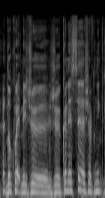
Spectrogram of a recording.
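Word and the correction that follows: Shayfeen: le, groupe de trappe marocaine. – Chayfine. – Chayfine. Bah, je, le connaissais mal donc. Fais attention avec les prononciations, c'est important grec.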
